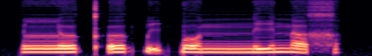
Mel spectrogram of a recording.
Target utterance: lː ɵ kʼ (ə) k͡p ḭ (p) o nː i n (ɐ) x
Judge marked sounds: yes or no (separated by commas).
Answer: no, no, yes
